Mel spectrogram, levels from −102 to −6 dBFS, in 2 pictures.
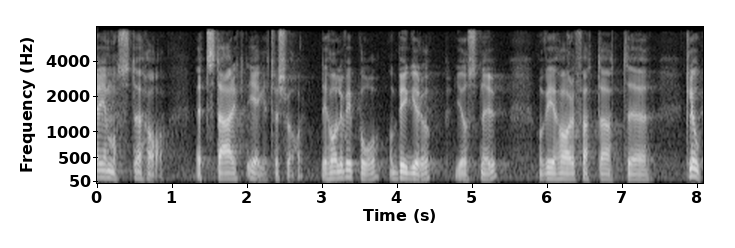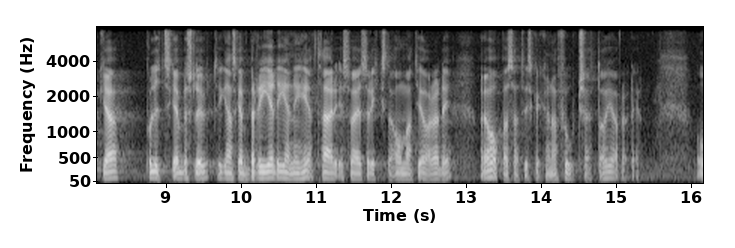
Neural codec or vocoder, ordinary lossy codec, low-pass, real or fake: vocoder, 44.1 kHz, 128 mel bands every 256 samples, BigVGAN v2; none; 7.2 kHz; fake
